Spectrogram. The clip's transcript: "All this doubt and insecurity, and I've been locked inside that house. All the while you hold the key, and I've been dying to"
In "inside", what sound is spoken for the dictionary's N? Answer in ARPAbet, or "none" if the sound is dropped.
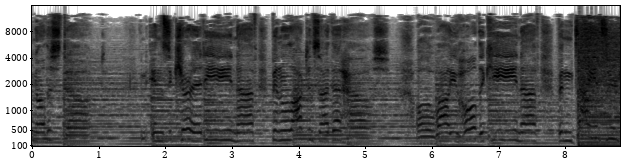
N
